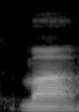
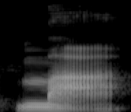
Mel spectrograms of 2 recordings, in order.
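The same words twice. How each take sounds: First: The syllable is said with the first tone. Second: The syllable is said with the third tone. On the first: It means mother. "mother is ma ... It's like the first tone" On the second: It means horse. "horse is ma, which is the third tone"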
